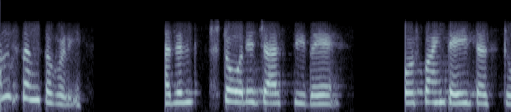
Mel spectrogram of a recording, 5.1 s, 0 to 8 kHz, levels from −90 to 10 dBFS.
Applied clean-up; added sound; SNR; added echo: none; none; none; none.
